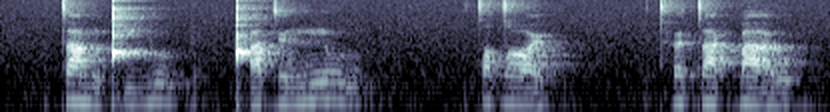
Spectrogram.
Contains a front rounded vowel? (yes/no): yes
